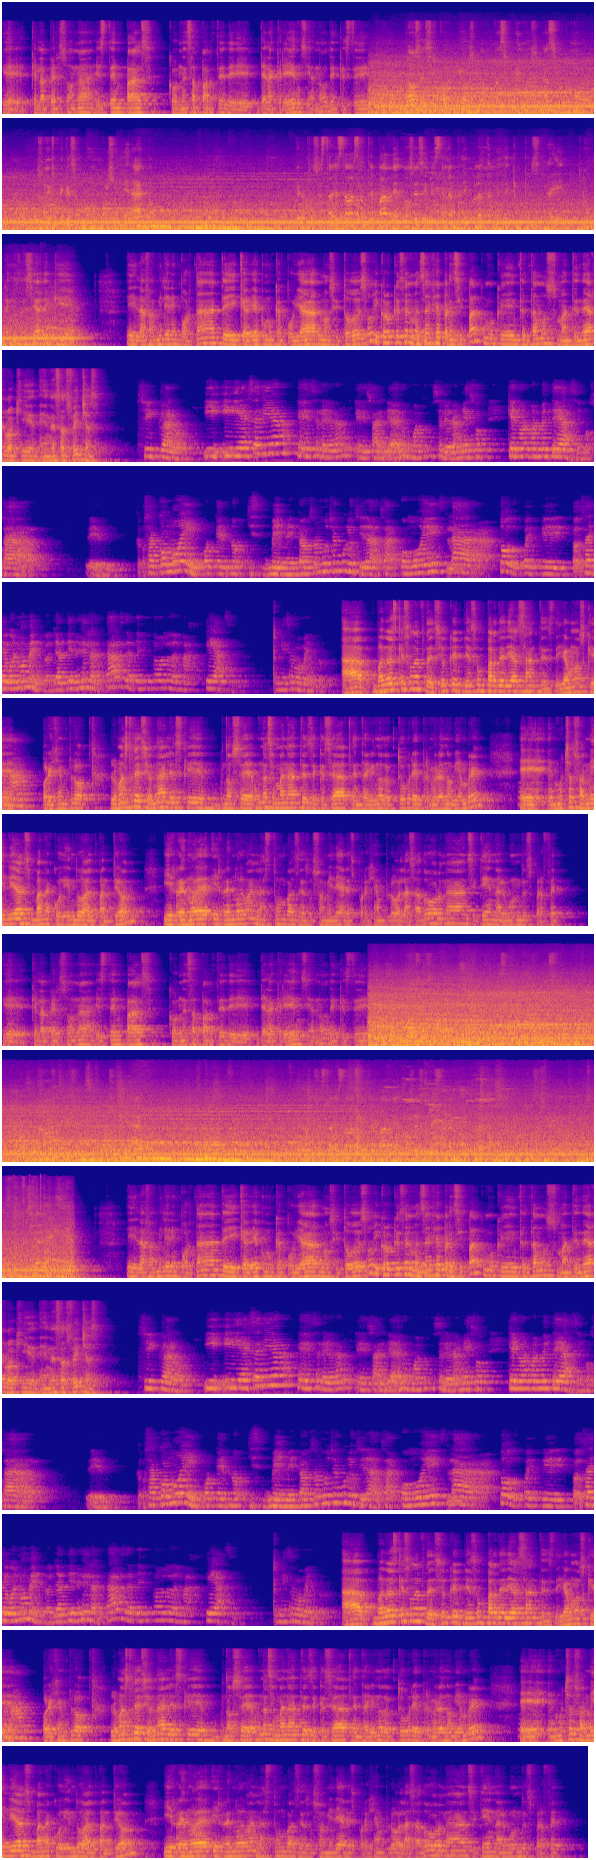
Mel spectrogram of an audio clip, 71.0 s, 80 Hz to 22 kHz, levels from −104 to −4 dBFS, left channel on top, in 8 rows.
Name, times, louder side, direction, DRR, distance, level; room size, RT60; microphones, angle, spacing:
voice 1, 0.0-11.2 13.3-18.9 19.3-28.1 49.5-53.5 53.9-70.5, equal, 15° left, 5 dB, 1.2 m, -34 dB
sound 1, 5.5-18.9, right 2 dB, 45° right, 0.5 m, -26 dB
voice 2, 11.5-12.3 23.9-24.3 28.7-29.4 29.7-33.8 34.2-36.0 36.8-37.1 37.6-47.7 48.5-49.1 53.3-53.7 56.4-56.8 61.0-61.4 64.8-65.2 68.6-68.9, equal, 60° left, -7 dB, 4.0 m, -39 dB
12.5 x 8.0 x 3.3 m, 0.77 s
head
